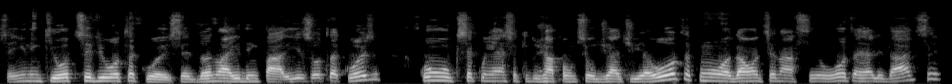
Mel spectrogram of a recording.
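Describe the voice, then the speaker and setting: A dark, mellow tone carries speech at a fairly quick pace in a Minas Gerais accent. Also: man, fairly high pitch for a man, ordinary pitch variation, dry, close sound with no echo. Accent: Minas Gerais Brazilian Portuguese. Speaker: investing podcast host. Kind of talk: casual live-stream interview. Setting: Instagram live stream.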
